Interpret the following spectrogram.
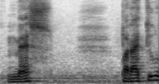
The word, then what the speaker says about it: Mads: It's a silent D. It's mess.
